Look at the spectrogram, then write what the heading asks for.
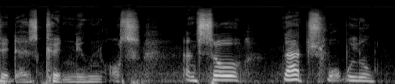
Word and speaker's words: Cernunnos: horn so I suppose technically it should be pronounced canonas but I guess most people today pronounce it as canonos and so that's what we'll go with today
